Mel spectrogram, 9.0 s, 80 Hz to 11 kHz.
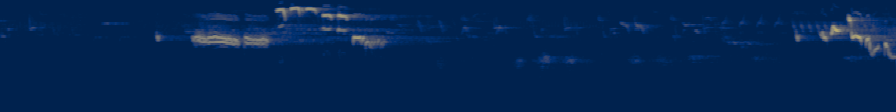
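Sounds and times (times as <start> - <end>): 
European robin Erithacus rubecula singing: 1.0 - 4.3, 6.9 - 8.9.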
